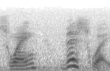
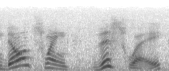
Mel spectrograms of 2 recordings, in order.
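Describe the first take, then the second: First: This pressed gently, spoken slowly; stress on this. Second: Don't pressed hard, spoken slowly as a warning; stress on don't. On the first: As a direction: lean on "this", calm and drawn out. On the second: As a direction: lean on "don't", drawn out and firm. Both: Shown as a demonstration. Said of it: "So when you swing".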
